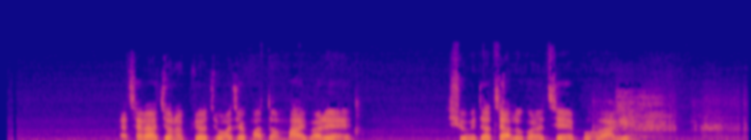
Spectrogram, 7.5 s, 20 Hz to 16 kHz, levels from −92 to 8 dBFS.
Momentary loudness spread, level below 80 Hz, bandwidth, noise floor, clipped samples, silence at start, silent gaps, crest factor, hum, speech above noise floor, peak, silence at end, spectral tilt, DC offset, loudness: 19 LU; -80 dBFS; 10 kHz; -60 dBFS; under 0.1%; 1.2 s; none; 22 dB; none; 32 dB; -8 dBFS; 0.2 s; -5 dB/octave; under 0.1%; -28 LUFS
